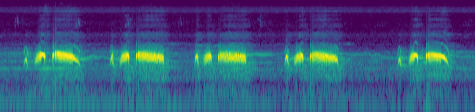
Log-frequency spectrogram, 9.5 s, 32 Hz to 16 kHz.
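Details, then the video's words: Spotted dove ('tekukur') cooing as a lure for wild doves: five phrases of two quick short coos and a longer mellow hoot, spaced about every 1.7 seconds, background quiet. "Suara Pikat Burung Tekukur Gacor KUK 1"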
